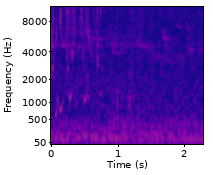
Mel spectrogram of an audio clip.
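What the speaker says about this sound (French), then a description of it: "Donc on ouvre la pipette, je vais le remplir d'eau." Water pours and trickles softly into the pipette of a floating feeder used for carp fishing in a carp pond, a faint gurgling fill with small bubbly splashes and no talk.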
